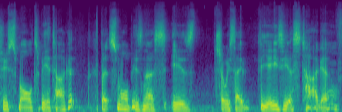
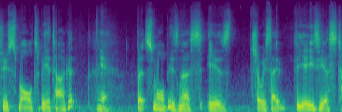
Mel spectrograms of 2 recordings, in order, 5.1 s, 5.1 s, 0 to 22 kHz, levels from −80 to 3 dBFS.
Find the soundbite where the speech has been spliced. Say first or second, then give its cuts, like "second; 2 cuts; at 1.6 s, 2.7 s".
first; 1 cut; at 1.3 s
